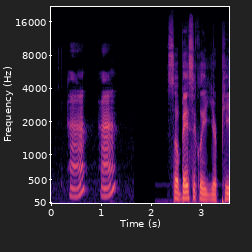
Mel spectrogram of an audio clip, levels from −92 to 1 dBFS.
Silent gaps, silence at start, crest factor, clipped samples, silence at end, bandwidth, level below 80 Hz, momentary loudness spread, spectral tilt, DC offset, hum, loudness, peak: 1.64-2.07 s; 0.35 s; 20 dB; under 0.1%; 0 s; 19 kHz; -54 dBFS; 16 LU; -5 dB/octave; under 0.1%; none; -31 LUFS; -12 dBFS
